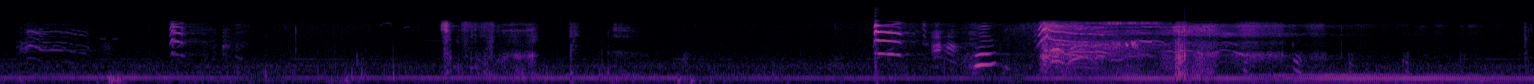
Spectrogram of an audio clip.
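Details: Zoo prairie dogs squealing, several of them, in short high rising-and-falling squeaks and chirpy bursts, some overlapping, above a steady low hum.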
